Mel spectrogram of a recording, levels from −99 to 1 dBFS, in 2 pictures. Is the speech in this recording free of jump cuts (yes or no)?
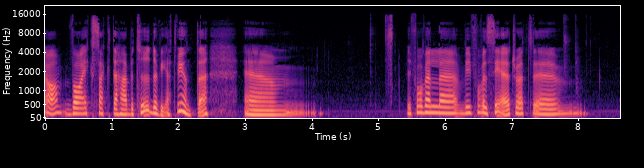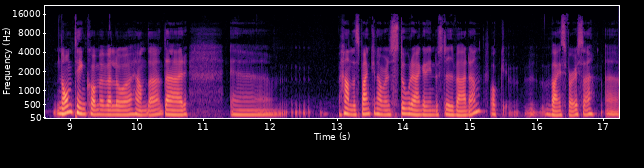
no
